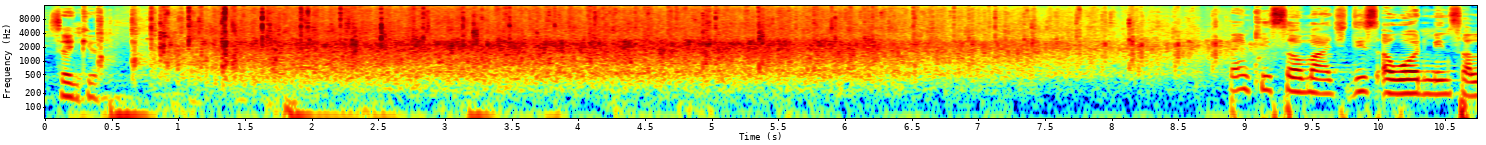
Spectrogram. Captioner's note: applause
